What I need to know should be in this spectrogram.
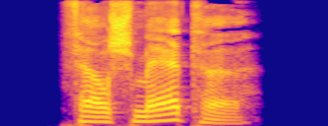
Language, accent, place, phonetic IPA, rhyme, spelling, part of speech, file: German, Germany, Berlin, [fɛɐ̯ˈʃmɛːtə], -ɛːtə, verschmähte, adjective / verb, De-verschmähte.ogg
- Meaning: inflection of verschmähen: 1. first/third-person singular preterite 2. first/third-person singular subjunctive II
